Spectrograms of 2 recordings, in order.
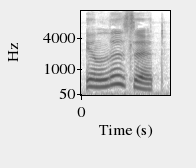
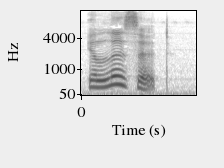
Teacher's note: with the stress on the second syllable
